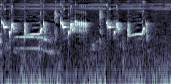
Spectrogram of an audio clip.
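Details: Tutor song of a male bar-winged prinia for caged birds: quick chirping phrases with upslurred whistles and chattering ticks, given three times in rapid succession, with a faint lower whistle under the first phrase.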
